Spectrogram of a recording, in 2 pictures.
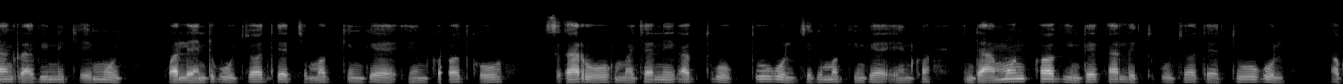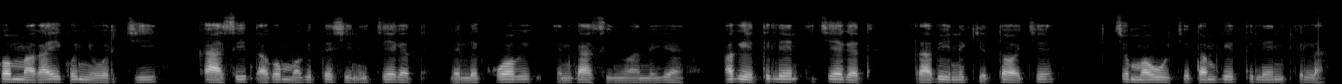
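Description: From 2.21 to 3.39 s the speech shows repeated stalls (stutter). Packets arrived late four times, and the jitter buffer ran dry each time. The receiver held the last sound for 131 ms in total, with the longest hold 67 ms. Nothing is lost, but the phrase drags and catches.

At 4.40 s there is a short stall from a late packet. One packet missed its slot, so the receiver stretched the preceding sound for 84 ms and then resumed where it left off. The result is a single held sound with a faint buzz or dip, and the playout delay grows by 84 ms.

Between 5.39 and 6.00 s a jitter buffer slow-down plays the speech at 93% speed. The receiver repeated individual pitch periods to add 50 ms of reserve, so the pitch stays the same while syllables are drawn out.

From 8.17 to 9.61 s a jitter buffer speed-up runs the speech at 108%. The receiver trimmed short pitch-period-length pieces, roughly 150 ms in all, to pull the excess delay back down. 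The pitch is unchanged, but the delivery sounds hurried.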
